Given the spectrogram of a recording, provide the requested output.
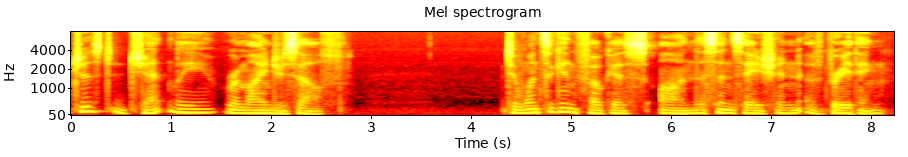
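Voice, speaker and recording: Slow, husky-voiced man guiding meditation. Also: on the low side. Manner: soft, calm, unhurried instruction with long pauses. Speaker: meditation guide. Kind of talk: guided meditation.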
